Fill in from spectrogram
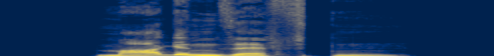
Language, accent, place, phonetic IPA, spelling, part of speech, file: German, Germany, Berlin, [ˈmaːɡn̩ˌzɛftn̩], Magensäften, noun, De-Magensäften.ogg
- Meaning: dative plural of Magensaft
